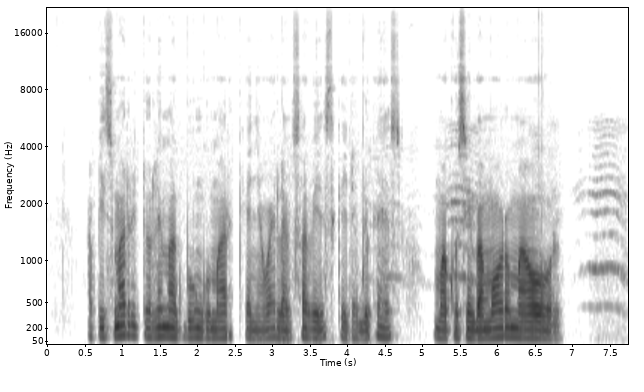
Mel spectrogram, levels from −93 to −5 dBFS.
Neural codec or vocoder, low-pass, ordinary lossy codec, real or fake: none; none; none; real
